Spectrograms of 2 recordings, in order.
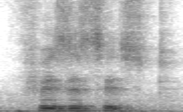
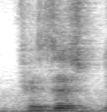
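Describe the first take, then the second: First: फिजिसिस्ट with the middle si said clearly; correct pronunciation. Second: फिजिस्ट said short, without the middle si; imitating the short फिजिस्ट mistake; wrong pronunciation demo. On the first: Teacher gives students the right form. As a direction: model फिजिसिस्ट. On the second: Teacher shows students the dropped syllable. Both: Shown as a demonstration. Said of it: "फिजिस्ट नहीं होता".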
